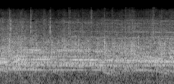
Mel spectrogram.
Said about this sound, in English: there is a special guest that arrived through a sliding door. He walked out and the audience started screaming. It was Steve Carell.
